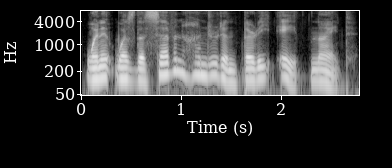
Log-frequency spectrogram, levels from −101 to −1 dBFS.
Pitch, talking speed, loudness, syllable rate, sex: 125 Hz, 215 wpm, -20 LUFS, 4.9 syllables/s, male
